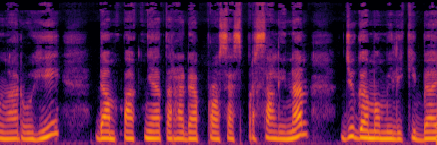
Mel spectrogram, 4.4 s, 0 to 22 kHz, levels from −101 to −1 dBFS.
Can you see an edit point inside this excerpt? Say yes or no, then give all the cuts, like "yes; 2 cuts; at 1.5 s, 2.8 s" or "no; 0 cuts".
no; 0 cuts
